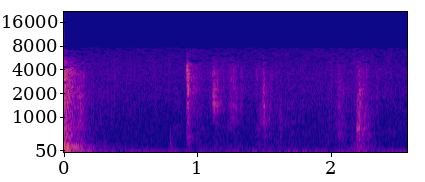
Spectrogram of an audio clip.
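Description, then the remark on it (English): The door of a room where a man is being held thuds shut, followed by a few sharp, scattered clicks and rattles like a lock being turned, with no voices and a faint background hiss. “Lock the door, Mac.”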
